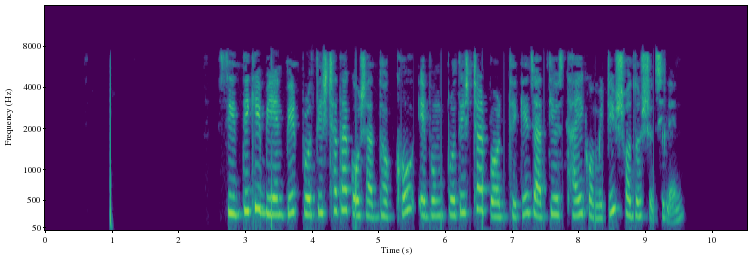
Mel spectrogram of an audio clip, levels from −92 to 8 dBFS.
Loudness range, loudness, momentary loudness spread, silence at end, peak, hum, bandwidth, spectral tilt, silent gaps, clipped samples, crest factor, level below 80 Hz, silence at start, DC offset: 3 LU; -17 LUFS; 10 LU; 0.95 s; -2 dBFS; none; 7.8 kHz; -2 dB/octave; 1.10-1.31 s, 1.37-2.36 s, 2.49-2.59 s; under 0.1%; 18 dB; -56 dBFS; 0.95 s; under 0.1%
